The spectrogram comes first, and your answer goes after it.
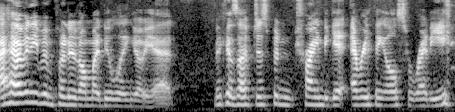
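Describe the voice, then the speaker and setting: Her tone is bright and sharp, at a medium pitch with ordinary pitch variation. The woman speaks at a very fast pace. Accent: American. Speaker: gaming live streamer. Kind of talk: casual live stream chat while gaming. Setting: live stream.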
